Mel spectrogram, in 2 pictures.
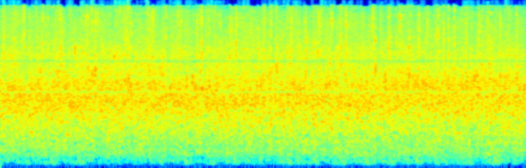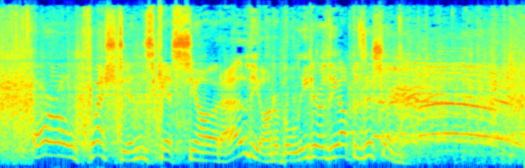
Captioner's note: applause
